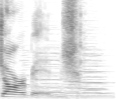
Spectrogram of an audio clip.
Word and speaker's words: Jarbidge: can't pronounce it so the first white man that rolled into garbage thought it sounded like garbage and well that's why we call it garbage i've had people telling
